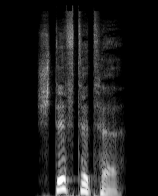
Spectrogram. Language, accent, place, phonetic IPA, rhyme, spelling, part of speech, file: German, Germany, Berlin, [ˈʃtɪftətə], -ɪftətə, stiftete, verb, De-stiftete.ogg
- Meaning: inflection of stiften: 1. first/third-person singular preterite 2. first/third-person singular subjunctive II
